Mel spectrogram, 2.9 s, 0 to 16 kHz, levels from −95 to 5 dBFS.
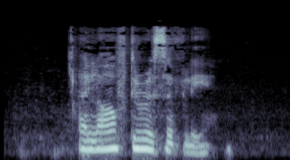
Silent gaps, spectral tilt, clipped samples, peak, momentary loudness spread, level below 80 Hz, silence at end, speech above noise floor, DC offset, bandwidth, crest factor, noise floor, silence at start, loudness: none; -5 dB/octave; under 0.1%; -4 dBFS; 15 LU; -56 dBFS; 0.6 s; 48 dB; under 0.1%; 9.6 kHz; 16 dB; -64 dBFS; 0.7 s; -17 LUFS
